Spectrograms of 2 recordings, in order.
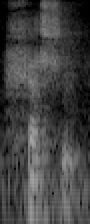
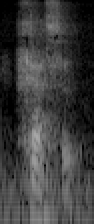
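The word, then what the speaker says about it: chesed (חסד): It's the Hebrew word chesed. It's a guttural pronunciation, chesed.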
